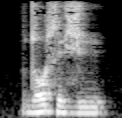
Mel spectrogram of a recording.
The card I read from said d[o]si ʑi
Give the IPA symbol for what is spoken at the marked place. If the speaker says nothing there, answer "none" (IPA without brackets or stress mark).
o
